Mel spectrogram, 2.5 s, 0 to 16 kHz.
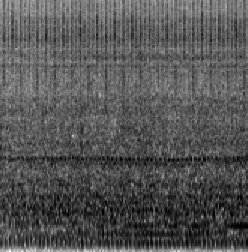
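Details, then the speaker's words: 2008 Mini Cooper Clubman bought as a "runs and drives" auction car: warm idle is uneven with a faint irregular stumble and tick under a steady hiss, plus vibration, no check engine light; rough idle, later found badly overdue spark plugs. "Got a vibration. So, it's definitely not running its best. I mean, no check engine light came back."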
